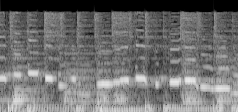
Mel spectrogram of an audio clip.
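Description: Jazz quartet playing: a flute phrase that dips and then climbs, over piano, bass and drums.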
